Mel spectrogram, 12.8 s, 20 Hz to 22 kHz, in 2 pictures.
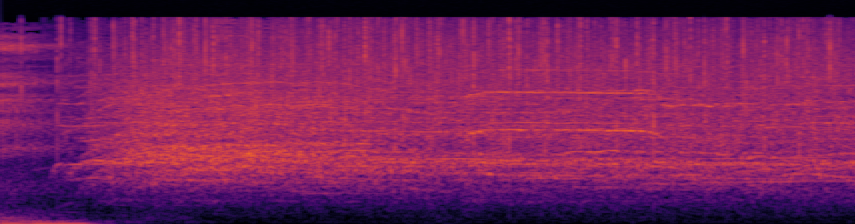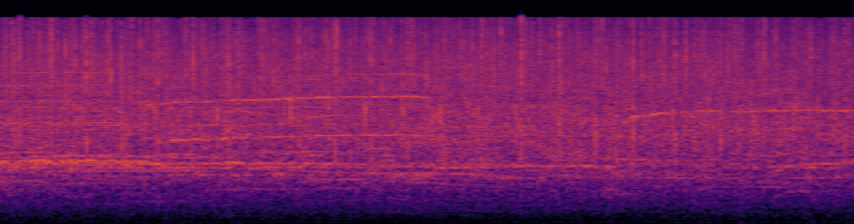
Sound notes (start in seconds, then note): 1.2 cheers and applause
